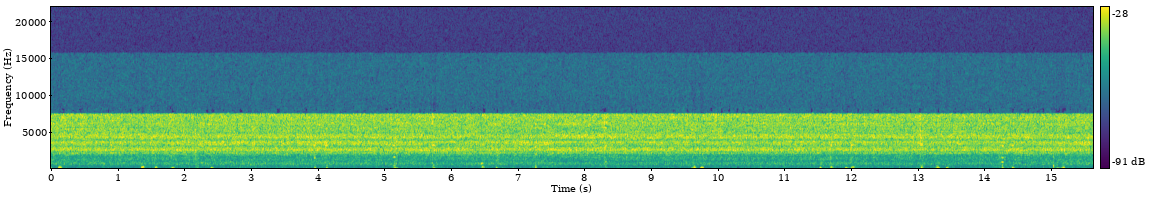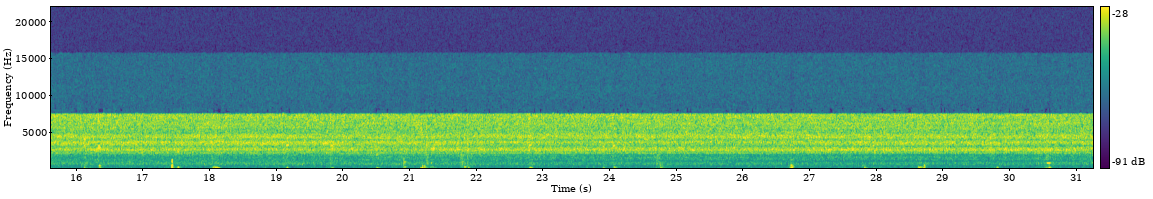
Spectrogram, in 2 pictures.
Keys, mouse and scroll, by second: 0.1 g, 2.3 i, 4.2 click, 5.2-5.9 drag, 6.6 Delete, 7.4-8.6 drag, 11.8 g, 12.2 scroll up 1, 12.3 middle click, 13.2 scroll down 1, 13.4 g, 15.2 i, 16.4 click, 17.7-18.2 middle drag, 19.3-19.9 drag, 20.8 Delete, 22.1-22.8 middle drag, 24.1 click, 24.9-26.8 middle drag, 28.1 click, 28.8-29.9 middle drag.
